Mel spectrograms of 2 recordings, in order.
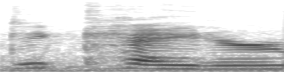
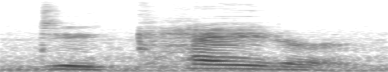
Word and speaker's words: Decatur: Visit Decatur, where it's greater. And the way I know to change it is when it says greater. I always pronounce it wrong. Decatur.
